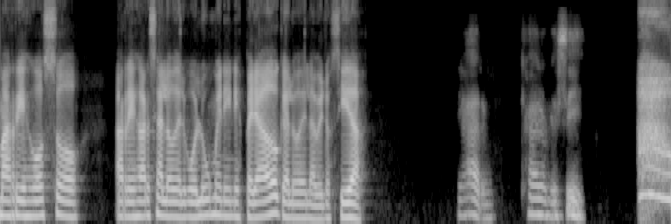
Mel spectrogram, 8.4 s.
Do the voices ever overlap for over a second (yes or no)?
no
